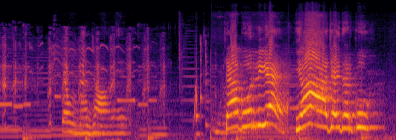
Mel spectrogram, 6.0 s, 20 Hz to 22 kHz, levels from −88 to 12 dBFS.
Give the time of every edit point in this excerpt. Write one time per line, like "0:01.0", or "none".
0:03.2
